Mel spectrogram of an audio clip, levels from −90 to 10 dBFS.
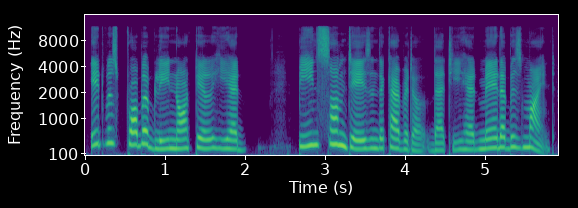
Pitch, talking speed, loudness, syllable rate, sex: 245 Hz, 205 wpm, -18 LUFS, 4.8 syllables/s, female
